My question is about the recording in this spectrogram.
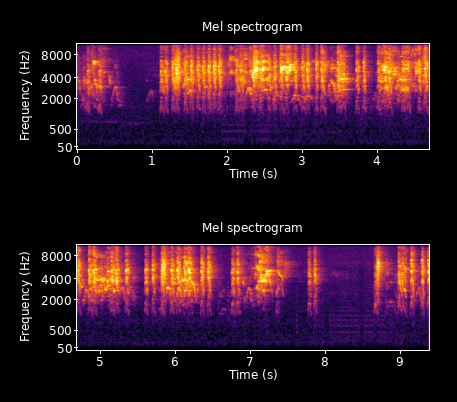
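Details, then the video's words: A weaver delivers repeated bursts of scratchy, buzzy chattering, several seconds each, split by short pauses and ending with one brief phrase after a silence. "burung manyar"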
